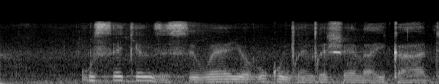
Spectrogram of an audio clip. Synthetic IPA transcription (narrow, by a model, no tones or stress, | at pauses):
usɛcʼend͡zʱisiwɛjɔʔukʼuŋ͡ǀɛŋ͡ǀɛʃɛlaiɡ̥ʱaːd̥ʱi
